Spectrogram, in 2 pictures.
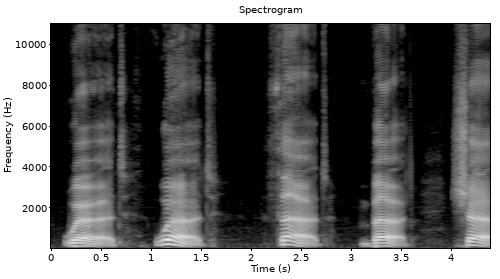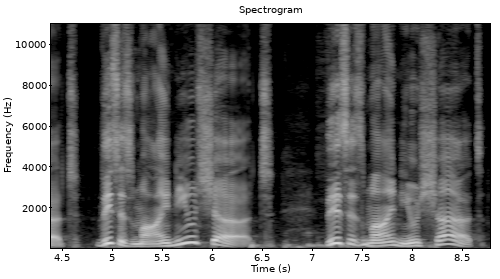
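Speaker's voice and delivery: slow British demo with the R sunk back; British accent. Shown as a demonstration. Teacher demonstrates words for Spanish-speaking students, British accent. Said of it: "aquí se pronuncia".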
